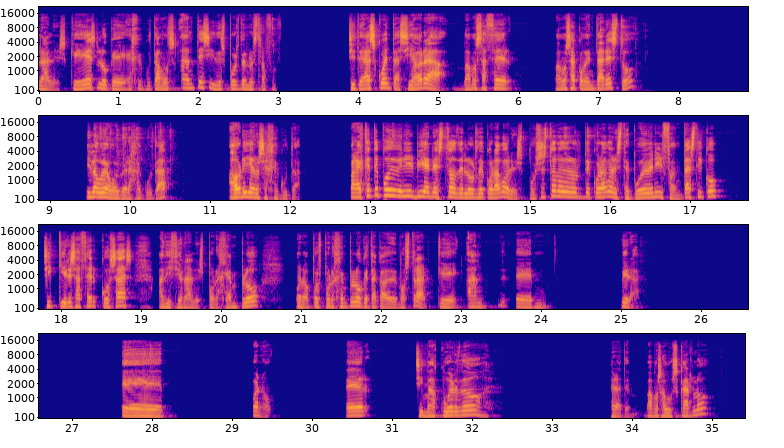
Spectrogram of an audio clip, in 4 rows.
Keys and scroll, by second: 3.2 ctrl+p, 3.7 Return, 8.8-10.0 typing, 10.0 ctrl+p, 10.3 ctrl+Return, 12.8 ctrl+p, 13.2 Return, 13.8-15.6 typing, 25.6-26.6 typing.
